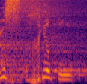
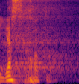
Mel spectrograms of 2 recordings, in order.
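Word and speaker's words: يُسْخِطُ: Nah, saya kasih harokatnya, takut dibaca yaskhatu. Yuskhitu dibacanya. Karena kan kalau hafiz Quran atau siapapun kita kalau baca tuh harus benar. Kalau misalkan dibaca yaskhatu itu udah salah.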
